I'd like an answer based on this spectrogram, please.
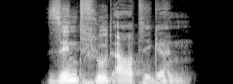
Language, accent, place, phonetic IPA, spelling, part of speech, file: German, Germany, Berlin, [ˈzɪntfluːtˌʔaːɐ̯tɪɡn̩], sintflutartigen, adjective, De-sintflutartigen.ogg
- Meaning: inflection of sintflutartig: 1. strong genitive masculine/neuter singular 2. weak/mixed genitive/dative all-gender singular 3. strong/weak/mixed accusative masculine singular 4. strong dative plural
